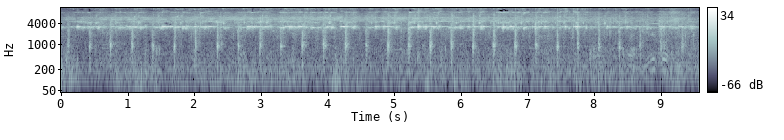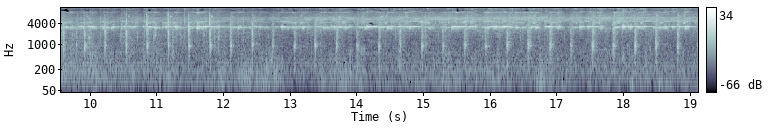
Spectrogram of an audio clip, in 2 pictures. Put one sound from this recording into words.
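A carriage rattles along the road.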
